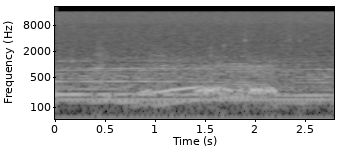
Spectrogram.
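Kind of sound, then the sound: animal, cow mooing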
